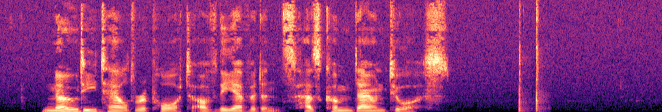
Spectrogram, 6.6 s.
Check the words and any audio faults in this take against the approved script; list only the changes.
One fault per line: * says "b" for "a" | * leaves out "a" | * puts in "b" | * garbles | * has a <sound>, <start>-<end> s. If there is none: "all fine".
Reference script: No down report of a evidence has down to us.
* says "detailed" for "down"
* says "the" for "a"
* puts in "come"
* has a thud, 5.2-5.5 s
